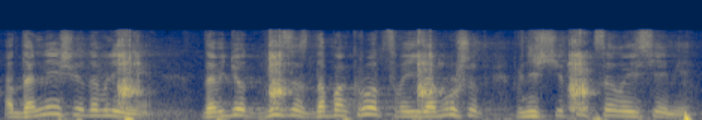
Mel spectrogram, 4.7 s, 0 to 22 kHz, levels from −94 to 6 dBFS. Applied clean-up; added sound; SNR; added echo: none; Tick-tock; 1 dB; none.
